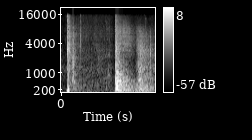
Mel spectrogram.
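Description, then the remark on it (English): Two sharp, explosive bangs from bird bangers fired to scare eagles away from free-range chickens: a smaller crack at the start, then a much louder blast about a second later that rumbles and fades out. No one speaks. “We can move them with the bird bangers.”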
